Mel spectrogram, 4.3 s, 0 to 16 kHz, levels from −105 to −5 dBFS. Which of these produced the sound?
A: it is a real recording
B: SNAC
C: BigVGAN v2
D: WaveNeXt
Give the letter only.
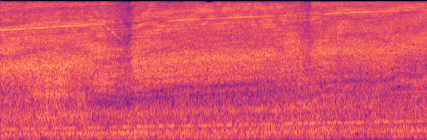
A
